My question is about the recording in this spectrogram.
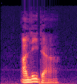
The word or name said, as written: Alida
